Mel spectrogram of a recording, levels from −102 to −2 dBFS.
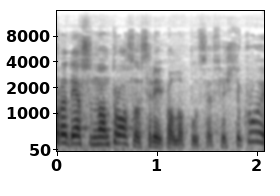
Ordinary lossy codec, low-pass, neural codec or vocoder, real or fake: Opus, 64 kbps; 14.4 kHz; none; real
